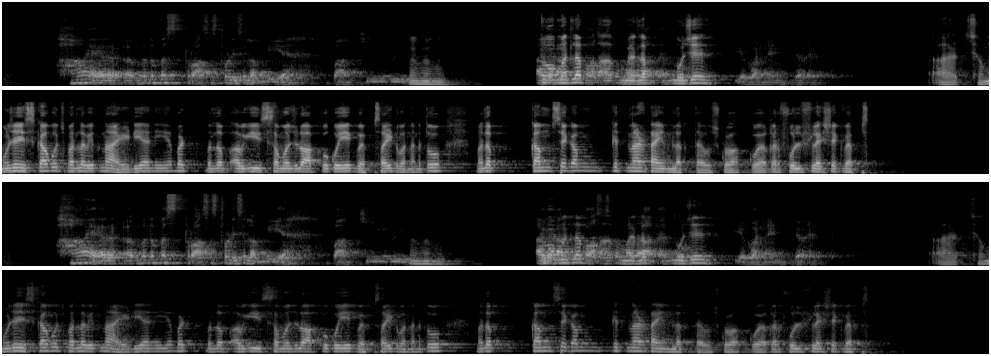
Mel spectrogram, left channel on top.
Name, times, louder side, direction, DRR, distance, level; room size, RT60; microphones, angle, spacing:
voice 1, 0.5-4.1 5.3-7.0 7.3-8.2, right 1 dB, 25° right, 1.7 m, -35 dB
voice 2, 4.1-4.5 5.4-7.1 9.3-14.9 15.2-18.5, left 5 dB, 90° left, 0.6 m, -29 dB
17.0 x 13.5 x 4.6 m
head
